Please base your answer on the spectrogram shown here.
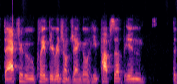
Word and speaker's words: Django: doesn't the JSI or the D is silent true story Quentin Tarantino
